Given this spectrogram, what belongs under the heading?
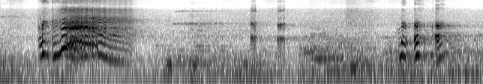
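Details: Newborn just after delivery: short, high-pitched wavering vigorous cries with quiet gaps and faint room noise.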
